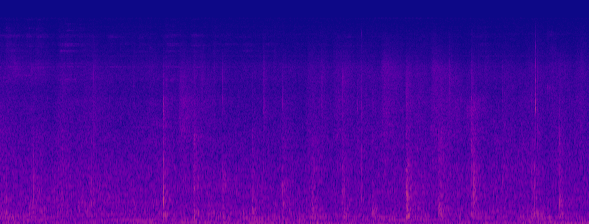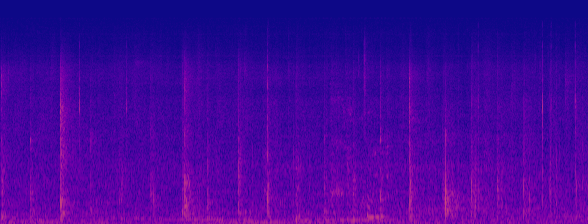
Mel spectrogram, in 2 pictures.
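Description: Footsteps climb stone stairs.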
